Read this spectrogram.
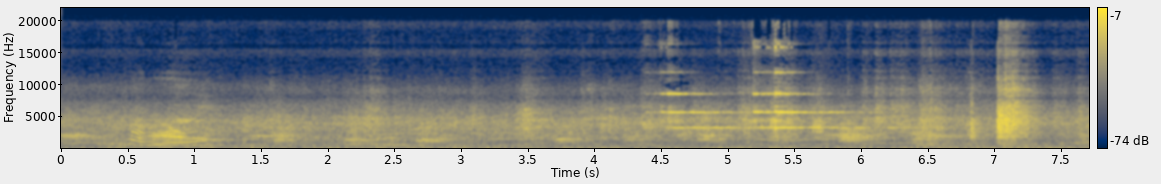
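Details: Cute domestic cat giving one short, wavering meow near the start, followed by several seconds of background hiss with faint sustained high tones and a brief noisy burst near the end.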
